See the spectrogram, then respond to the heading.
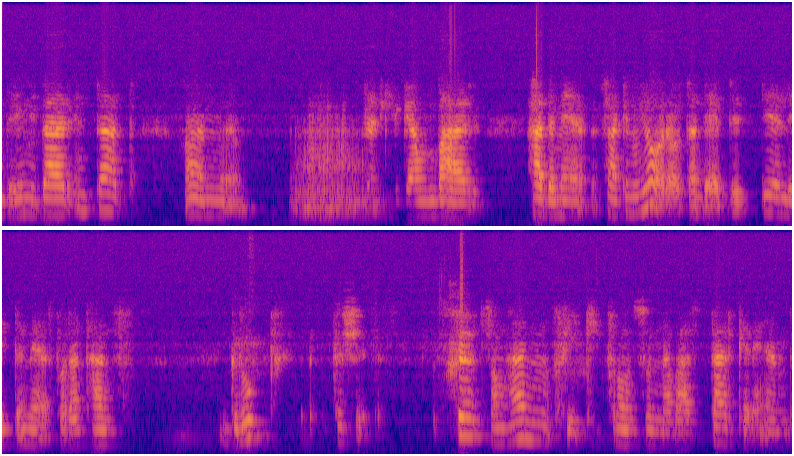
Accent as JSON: {"language": "Swedish", "country": "Iraq", "tie": "born or raised there", "said": "jag som barn i Irak på 79 av 10 år"}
